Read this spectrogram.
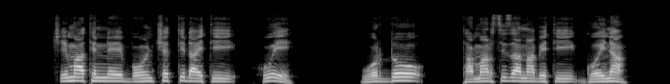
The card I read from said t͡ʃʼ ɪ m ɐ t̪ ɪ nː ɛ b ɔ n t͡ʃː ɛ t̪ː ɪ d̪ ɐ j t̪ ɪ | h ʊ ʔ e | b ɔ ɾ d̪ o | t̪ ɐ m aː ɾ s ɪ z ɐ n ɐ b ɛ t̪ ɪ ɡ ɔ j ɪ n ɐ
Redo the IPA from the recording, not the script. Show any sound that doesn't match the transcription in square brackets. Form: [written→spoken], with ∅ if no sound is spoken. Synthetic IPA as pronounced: t͡ʃʼ ɪ m ɐ t̪ ɪ nː ɛ b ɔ n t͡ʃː ɛ t̪ː ɪ d̪ ɐ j t̪ ɪ | h ʊ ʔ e | [b→w] ɔ ɾ d̪ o | t̪ ɐ m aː ɾ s ɪ z ɐ n ɐ b ɛ t̪ ɪ ɡ ɔ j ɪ n ɐ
